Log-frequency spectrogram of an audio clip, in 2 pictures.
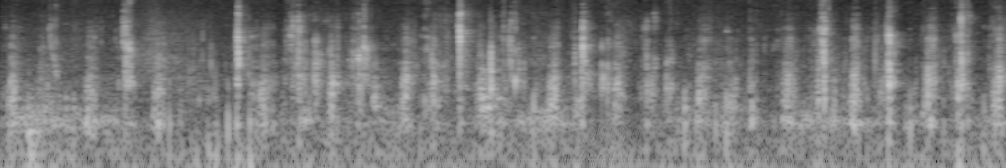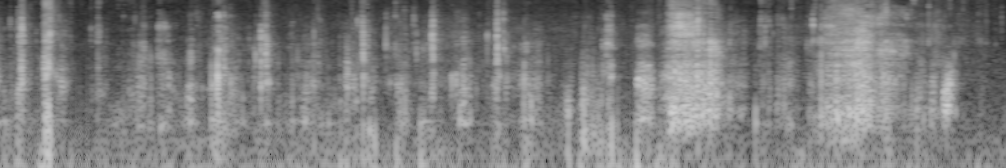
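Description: A young woman chews and smacks wet food loudly and close to a microphone.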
